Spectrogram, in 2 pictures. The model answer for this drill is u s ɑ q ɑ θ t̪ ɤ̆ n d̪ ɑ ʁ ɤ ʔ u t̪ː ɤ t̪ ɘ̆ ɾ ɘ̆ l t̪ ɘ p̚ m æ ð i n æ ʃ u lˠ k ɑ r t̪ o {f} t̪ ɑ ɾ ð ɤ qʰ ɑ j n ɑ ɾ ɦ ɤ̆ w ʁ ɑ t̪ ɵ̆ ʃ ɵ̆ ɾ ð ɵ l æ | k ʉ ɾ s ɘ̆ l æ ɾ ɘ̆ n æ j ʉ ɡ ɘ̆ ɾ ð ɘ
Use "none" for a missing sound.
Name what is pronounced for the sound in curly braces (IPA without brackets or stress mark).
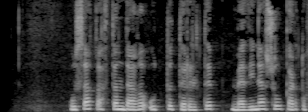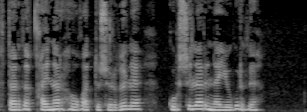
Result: f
